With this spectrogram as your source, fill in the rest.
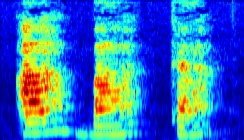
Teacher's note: Então, xi é a sílaba tônica oxítona, ou seja, a última sílaba tônica.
